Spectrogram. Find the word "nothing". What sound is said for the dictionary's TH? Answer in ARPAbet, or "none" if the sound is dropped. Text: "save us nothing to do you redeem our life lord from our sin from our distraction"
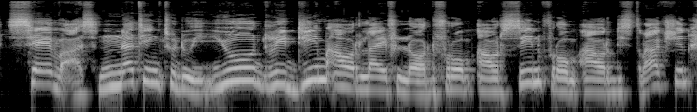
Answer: T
